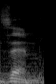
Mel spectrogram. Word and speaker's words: Jin: Um, I'm Jin. Don't think I'm quite the figure you make me out to be, though. I'm Jin. Okay, they pronounce it as Jin. I'm going to keep saying Zinn.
